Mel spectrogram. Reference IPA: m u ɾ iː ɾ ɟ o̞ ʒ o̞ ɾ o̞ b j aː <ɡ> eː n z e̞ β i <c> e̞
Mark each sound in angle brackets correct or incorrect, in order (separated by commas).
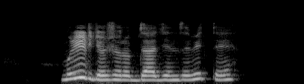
incorrect, incorrect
